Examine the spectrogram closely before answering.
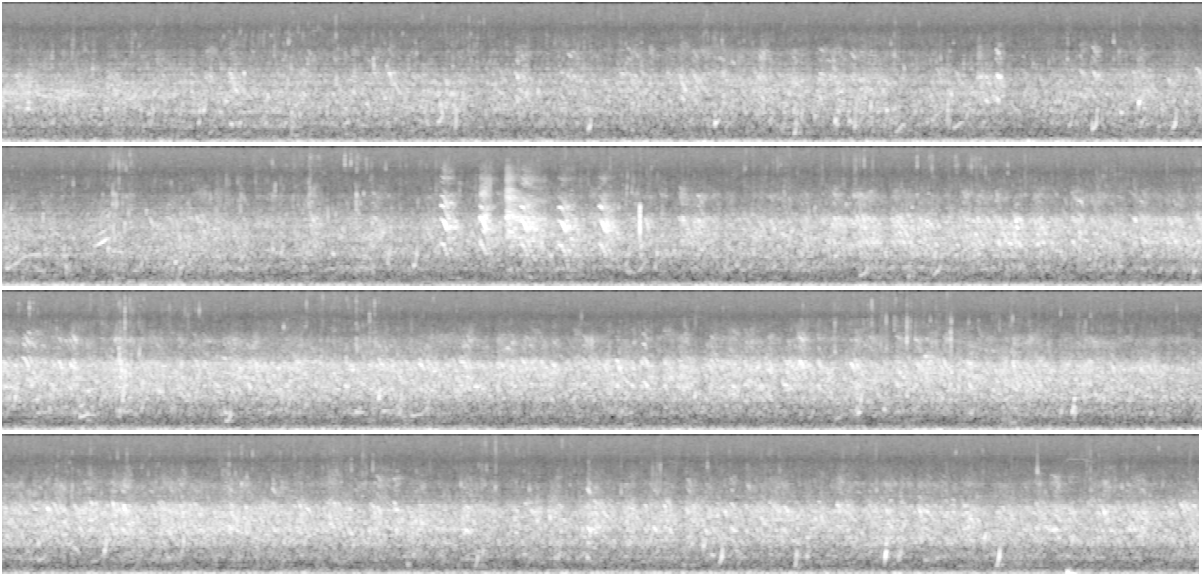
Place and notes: Utena, Lithuania, evening in the park - evening in the park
